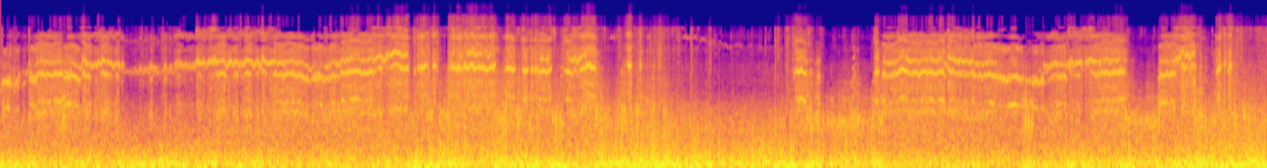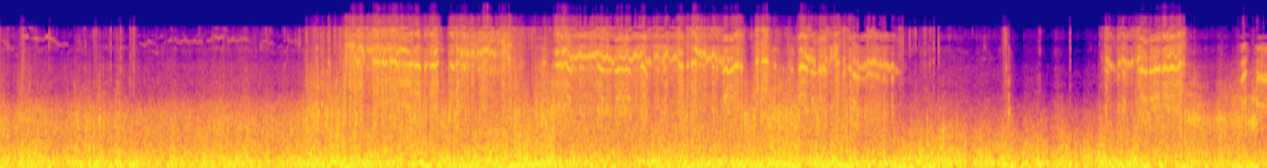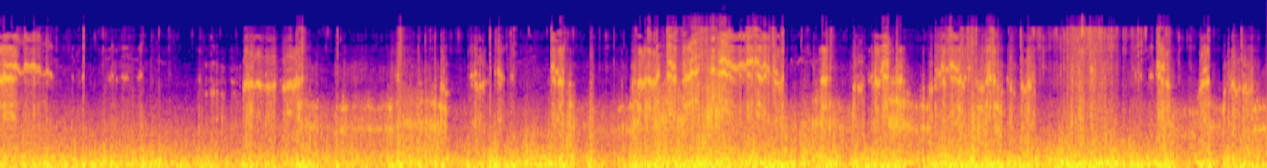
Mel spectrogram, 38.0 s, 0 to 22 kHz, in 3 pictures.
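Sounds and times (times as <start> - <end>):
high wavering wind whistle: 0.0 - 13.2, 14.3 - 22.3, 23.6 - 35.8
wind buffeting microphone: 0.0 - 38.0.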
